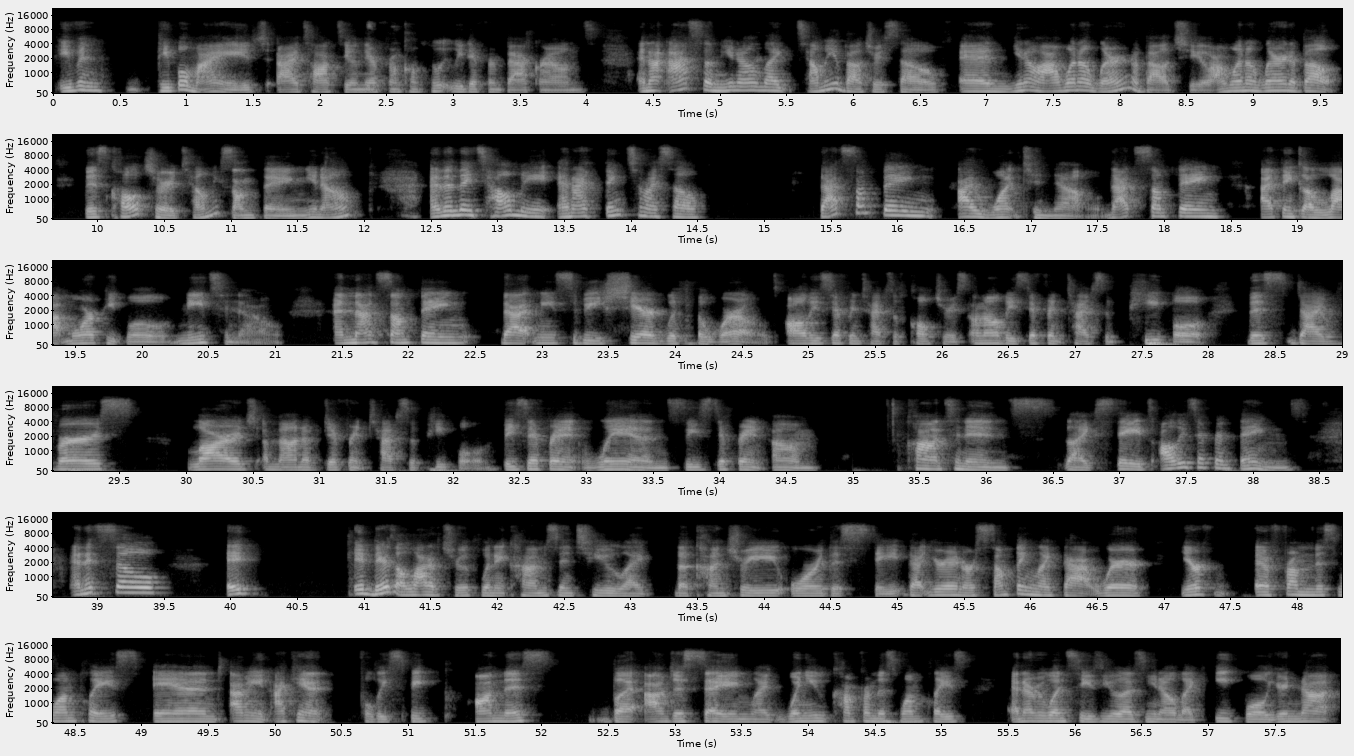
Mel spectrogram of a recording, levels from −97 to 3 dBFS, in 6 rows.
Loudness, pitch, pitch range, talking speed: -32 LUFS, 125 Hz, 115-145 Hz, 190 wpm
